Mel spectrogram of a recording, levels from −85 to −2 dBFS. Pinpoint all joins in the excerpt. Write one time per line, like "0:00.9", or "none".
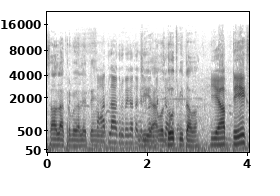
0:03.1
